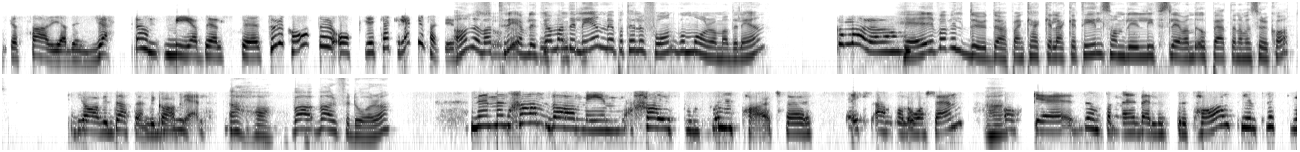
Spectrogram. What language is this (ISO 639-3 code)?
swe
